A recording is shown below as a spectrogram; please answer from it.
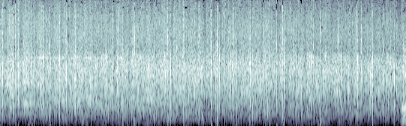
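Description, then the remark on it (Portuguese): A studio audience applauds steadily for several seconds, a dense, even wash of clapping hands with no voices breaking through, welcoming the creators of the series Aruanas from the production company Maria Farinha. “estão aqui na nossa plateia. Por favor, vamos aplaudir.”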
